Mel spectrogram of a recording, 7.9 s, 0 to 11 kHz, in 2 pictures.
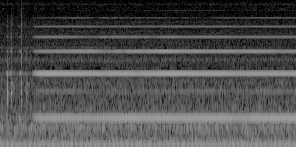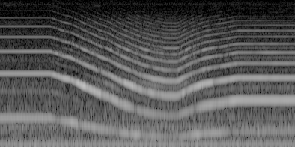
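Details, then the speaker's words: Zenith 4-B-231 radio speaker after repairing the open primary of its output transformer, field coil energized by a 9 V battery. A clean 400 Hz tone into the primary holds, then sweeps to 60 Hz and 1000 Hz without distortion; functional. "we're generating a signal about 400 Hertz and again you can see I'm hooked up to the primary side of the transformer that just repaired"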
